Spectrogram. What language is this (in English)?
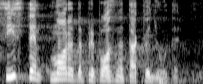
Serbian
